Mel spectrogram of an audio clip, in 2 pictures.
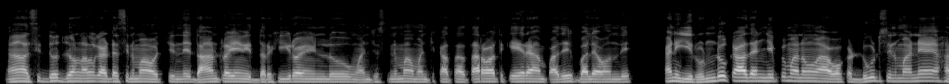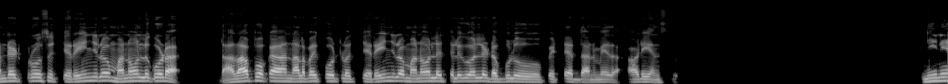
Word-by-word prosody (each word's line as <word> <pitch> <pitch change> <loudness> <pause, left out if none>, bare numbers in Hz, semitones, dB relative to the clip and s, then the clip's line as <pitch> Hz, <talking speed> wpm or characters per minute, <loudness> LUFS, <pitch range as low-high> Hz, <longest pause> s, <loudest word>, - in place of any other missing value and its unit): ఆ! - - +3 0.2
'సిద్దు 155 -1 -2
జొన్నలగడ్డ' 140 -1 +2
సినిమా 135 0 0
వచ్చింది. 125 +1 -3
దాంట్లో 130 +3 +1
ఏమి 130 -1 0
ఇద్దరు 115 +3 -2
హీరోయిన్‌‌లు 125 -1 0 0.2
మంచి 115 +2 -5
సినిమా, 125 +2 -3
మంచి 120 -3 -5
కథ 120 0 0
తర్వాత 135 +1 +3
'కేరాంప్' 130 -2 +1
అది 130 +4 +1
భలే 120 +1 +3
ఉంది. 120 +1 -4 0.4
కానీ 150 +2 +2
ఈ - - +3
2 155 +11 +2
కాదని 160 -1 +5
చెప్పి 180 +3 -6
మనం 155 -1 +1 0.2
ఆ! - - +4
ఒక 125 0 -5
'డూడ్' 155 +2 -2
సినిమానే 145 +2 -2 0.2
100,00,00,000 155 +3 -1
వచ్చే 140 +1 -6
రేంజ్‌లో 175 +4 0
మనోళ్ళు 160 +3 +1
కూడా 165 - +6 0.5
దాదాపు 160 +2 +4
ఒక 160 - +1 0.2
40,00,00,000 145 0 0
వచ్చే 130 +2 -7
రేంజ్‌లో 165 +2 0
మనోళ్లే 150 +2 +1
తెలుగువాళ్లే 150 +1 0
డబ్బులు 135 +1 -1 0.3
పెట్టారు 125 -1 -3
దాని 110 +1 -3
మీద 110 -1 -4 0.2
ఆడియన్స్. 115 -3 -4 2.5
నేనే 155 +4 +2
135 Hz, 145 wpm, -22 LUFS, 125-155 Hz, 2.5 s, కూడా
